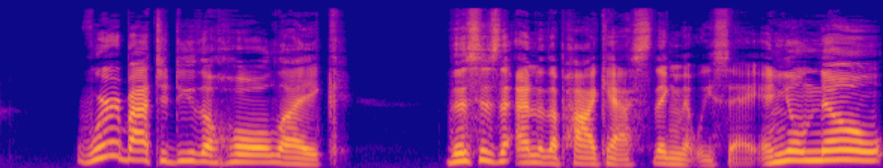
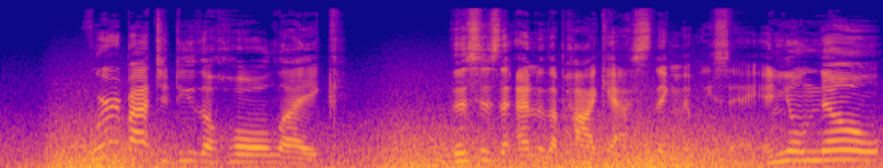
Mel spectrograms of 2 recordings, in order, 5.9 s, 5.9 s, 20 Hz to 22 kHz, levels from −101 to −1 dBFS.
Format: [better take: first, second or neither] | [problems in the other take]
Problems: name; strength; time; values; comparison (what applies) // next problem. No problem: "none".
first | wind noise on the microphone; heavy; 8 dB below the speech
